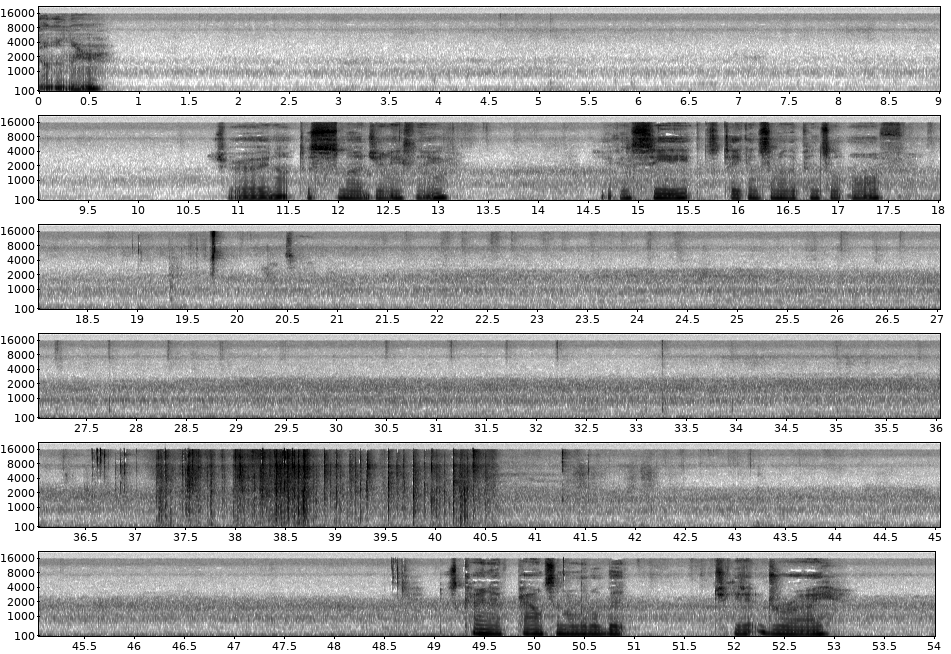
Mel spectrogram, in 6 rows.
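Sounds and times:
low room hum: 0.0 - 54.0
faint handling noise: 36.2 - 43.3.

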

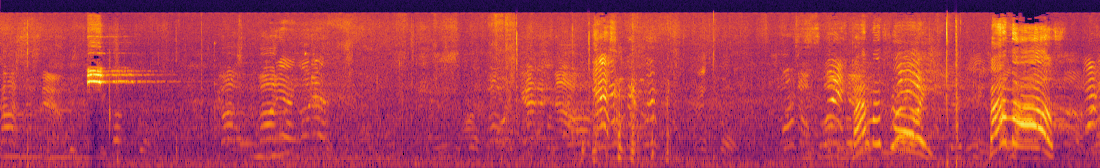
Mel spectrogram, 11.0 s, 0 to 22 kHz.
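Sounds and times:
referee's whistle blast: 0.9 - 1.6.

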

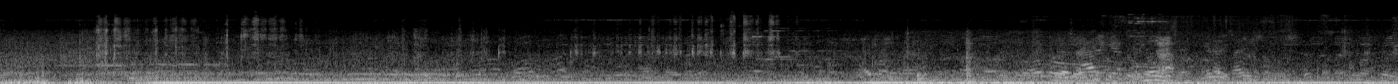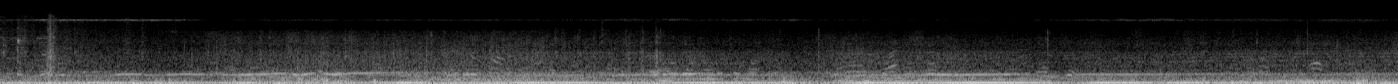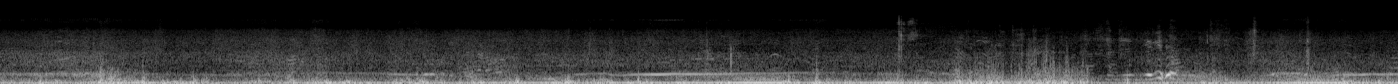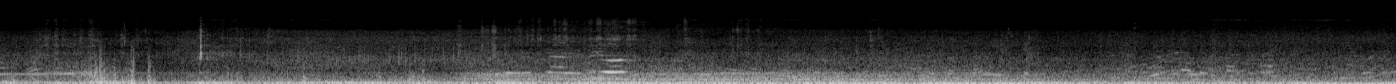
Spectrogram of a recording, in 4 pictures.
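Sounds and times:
low engine drone: 0.0 - 55.9.

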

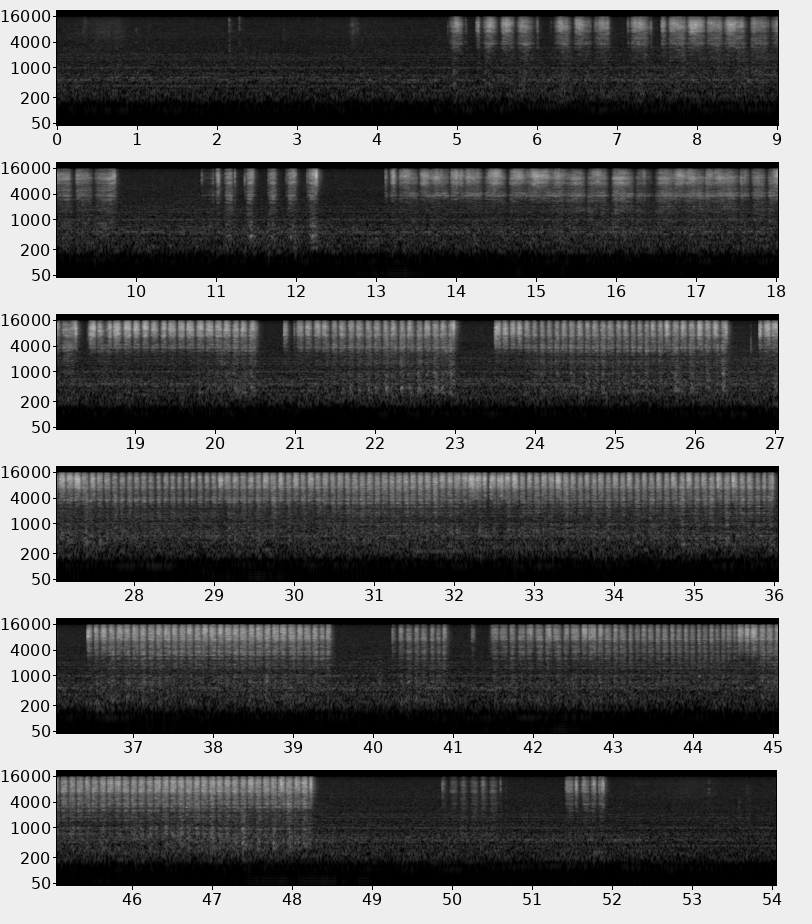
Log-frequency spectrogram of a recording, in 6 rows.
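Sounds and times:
pencil scratching on paper: 5.0 - 9.8, 13.2 - 39.5, 40.3 - 48.3, 50.0 - 50.6.

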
